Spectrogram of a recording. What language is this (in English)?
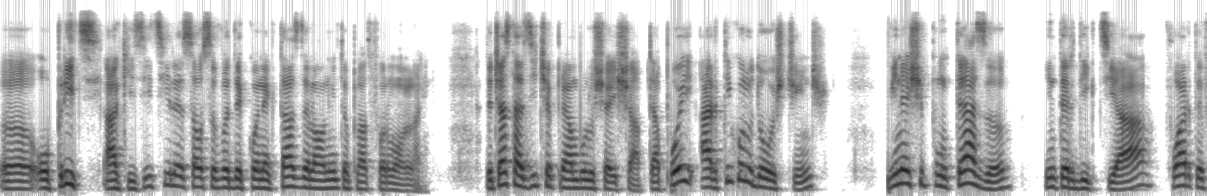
Romanian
